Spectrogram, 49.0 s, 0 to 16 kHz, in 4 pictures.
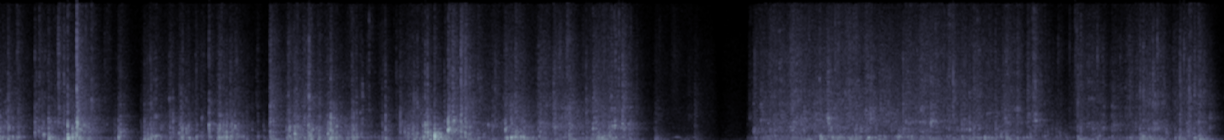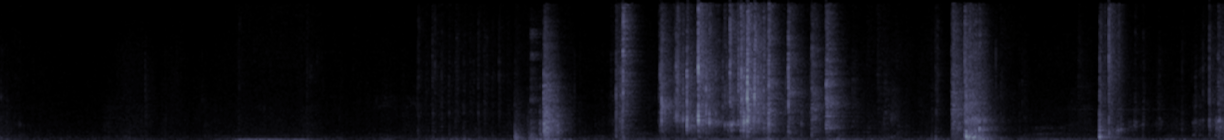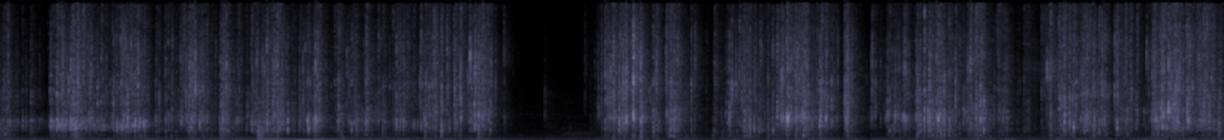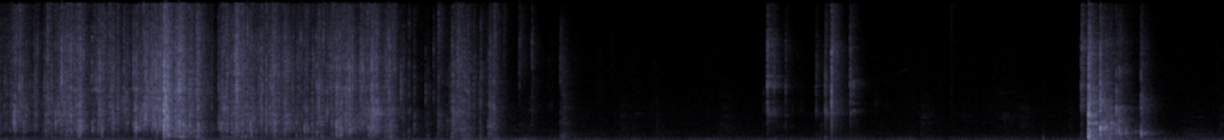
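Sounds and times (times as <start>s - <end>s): wrappers crinkling: 18.4s - 20.6s, 24.1s - 29.6s, 30.4s - 42.0s.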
